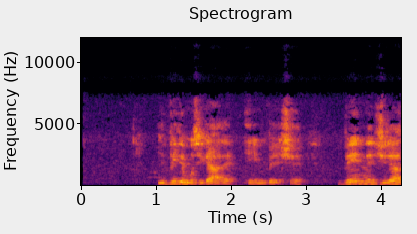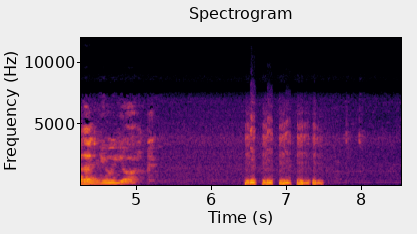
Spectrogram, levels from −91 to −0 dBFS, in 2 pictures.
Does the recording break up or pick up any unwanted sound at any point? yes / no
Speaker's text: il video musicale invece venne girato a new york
yes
